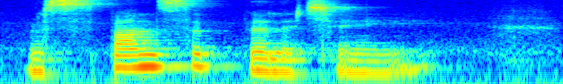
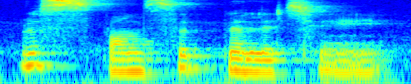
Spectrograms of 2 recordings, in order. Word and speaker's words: responsibility: But we also have secondary stress on the 2nd syllable, spun, responsibility. So quite a lot of unstressed syllables, re, se, and t, all containing the short I sound. And then the almost last syllable has a schwa, responsibility.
